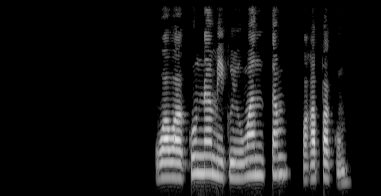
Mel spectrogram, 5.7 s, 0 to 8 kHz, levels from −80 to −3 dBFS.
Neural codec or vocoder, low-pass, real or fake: none; 7.2 kHz; real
